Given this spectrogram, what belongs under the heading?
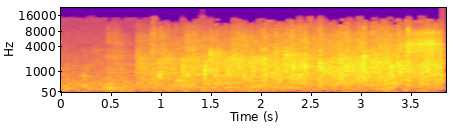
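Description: A snooker crowd claps for Ding Junhui at a championship final, applause starting light and swelling into sustained, dense clapping across the hall.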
